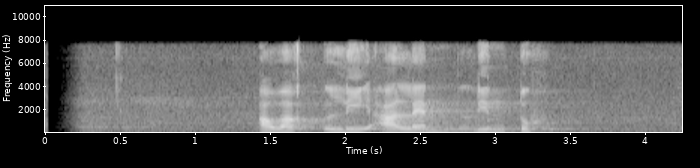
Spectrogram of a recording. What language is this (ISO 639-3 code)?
sun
